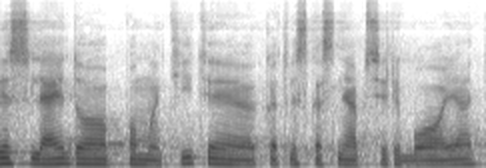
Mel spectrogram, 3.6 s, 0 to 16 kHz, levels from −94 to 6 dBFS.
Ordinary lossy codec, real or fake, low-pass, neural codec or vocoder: Opus, 24 kbps; real; 14.4 kHz; none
